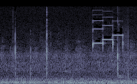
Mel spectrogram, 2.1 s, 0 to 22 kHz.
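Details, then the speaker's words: DJI Mavic 3 drone and remote powering on: soft button clicks from short press then long press, followed by a quick three-note rising electronic chirp, a normal successful power-on. "short press long press and then i can hear the drone and then you hear the little the beeps there so now our remote and our drone is successfully turned on"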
